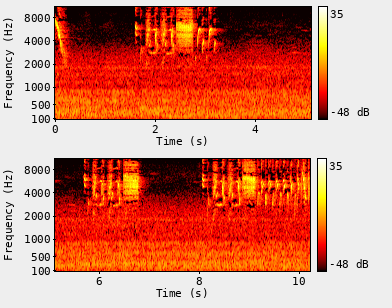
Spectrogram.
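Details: Wild European goldfinch singing a varied song: three bursts of fast, high twittering and tinkling notes separated by pauses, over a steady low background rumble.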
